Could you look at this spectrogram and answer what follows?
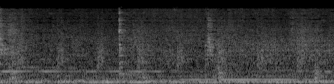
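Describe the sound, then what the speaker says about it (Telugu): Marinated chicken for a spicy curry fries on high flame in a pan, giving a steady close sizzle with occasional scraping stirs, no voices. "హై ఫ్లేమ్లో మంచిగా ఫ్రై అయ్యే వరకు ఫ్రై చేసుకోవాలి."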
